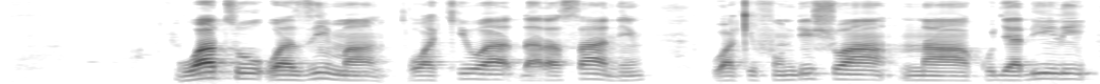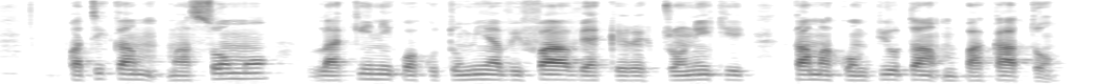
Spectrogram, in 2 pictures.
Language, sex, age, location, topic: Swahili, male, 18-24, Dar es Salaam, education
